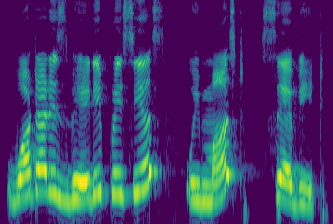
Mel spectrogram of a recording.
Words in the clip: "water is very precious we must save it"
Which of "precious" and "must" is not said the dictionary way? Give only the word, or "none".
precious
